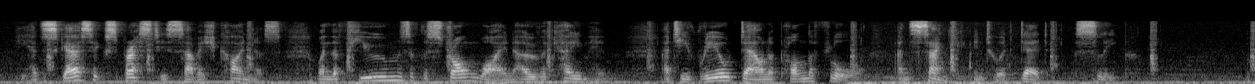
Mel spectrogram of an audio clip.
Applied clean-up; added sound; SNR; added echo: none; Clock; 10 dB; none.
